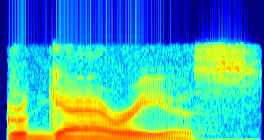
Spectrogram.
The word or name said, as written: gregarious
